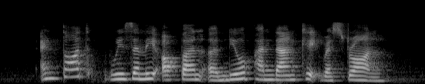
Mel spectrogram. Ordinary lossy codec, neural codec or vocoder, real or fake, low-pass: none; codec, 16 kHz, 1 kbps, X-Codec, WavLM features, trained on Multilingual LibriSpeech; fake; 7.2 kHz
